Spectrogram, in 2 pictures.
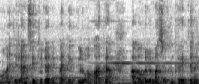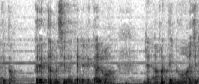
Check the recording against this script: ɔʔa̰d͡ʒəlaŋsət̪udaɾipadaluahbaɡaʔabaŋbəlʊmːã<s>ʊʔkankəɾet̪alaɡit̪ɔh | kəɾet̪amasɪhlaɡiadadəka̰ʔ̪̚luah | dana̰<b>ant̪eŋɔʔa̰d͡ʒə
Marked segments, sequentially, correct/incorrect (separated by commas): correct, correct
